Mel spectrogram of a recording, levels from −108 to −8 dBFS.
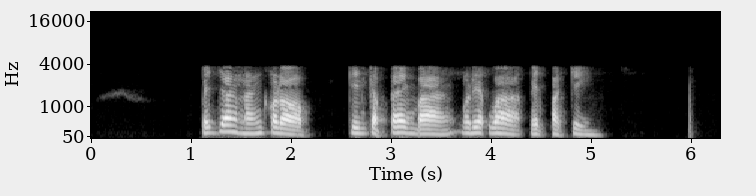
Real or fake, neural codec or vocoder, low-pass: fake; vocoder, 22.05 kHz, 80 mel bands, Vocos; 3.6 kHz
